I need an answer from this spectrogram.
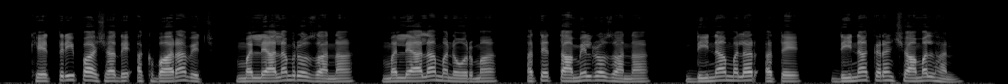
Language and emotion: Punjabi, neutral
